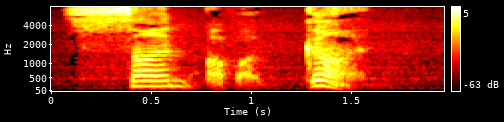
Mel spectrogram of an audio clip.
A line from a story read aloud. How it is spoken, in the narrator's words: he exclaimed to his passenger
